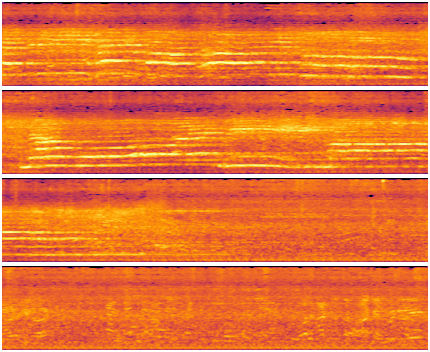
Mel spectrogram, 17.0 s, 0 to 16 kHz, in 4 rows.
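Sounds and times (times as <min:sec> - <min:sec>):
women and children singing a hymn: 0:00.0 - 0:10.2.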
